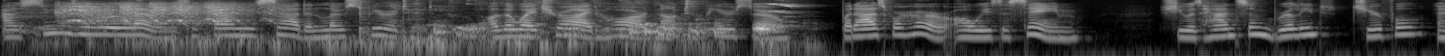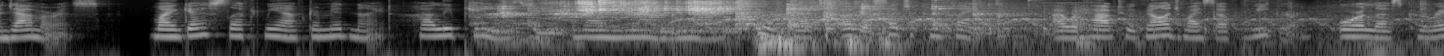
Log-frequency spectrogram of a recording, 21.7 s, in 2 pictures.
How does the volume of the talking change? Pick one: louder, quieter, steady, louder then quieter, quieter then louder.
steady.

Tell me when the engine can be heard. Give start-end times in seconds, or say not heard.
0.0-2.2.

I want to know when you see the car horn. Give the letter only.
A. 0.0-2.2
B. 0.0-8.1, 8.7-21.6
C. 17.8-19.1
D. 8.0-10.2
C.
